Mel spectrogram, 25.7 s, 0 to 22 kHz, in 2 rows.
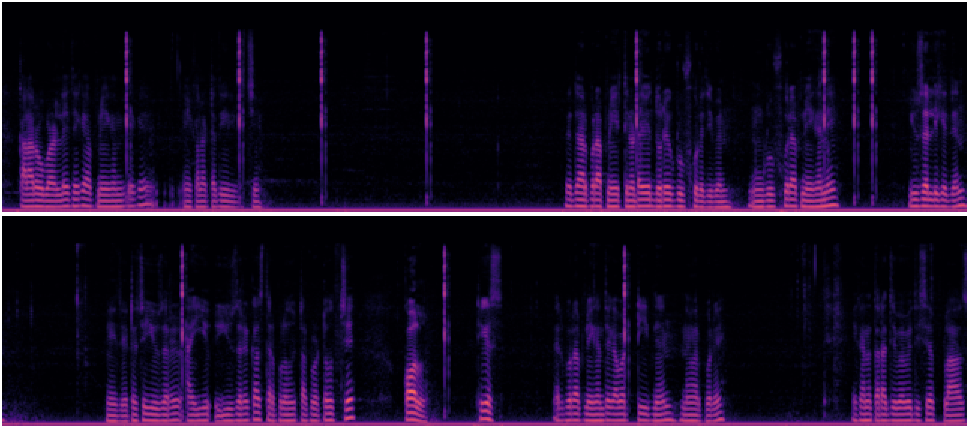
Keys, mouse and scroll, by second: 8.4 shift+click, 9.6 ctrl+g, 11.2 double click, 12.7-13.1 typing, 15.9 Return, 16.2-17.2 alt+scroll up 1, 18.5 space, 20.6 typing, 25.0-25.7 typing.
